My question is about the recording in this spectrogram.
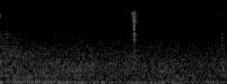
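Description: Quiet room tone with one faint, short click a little past halfway.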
